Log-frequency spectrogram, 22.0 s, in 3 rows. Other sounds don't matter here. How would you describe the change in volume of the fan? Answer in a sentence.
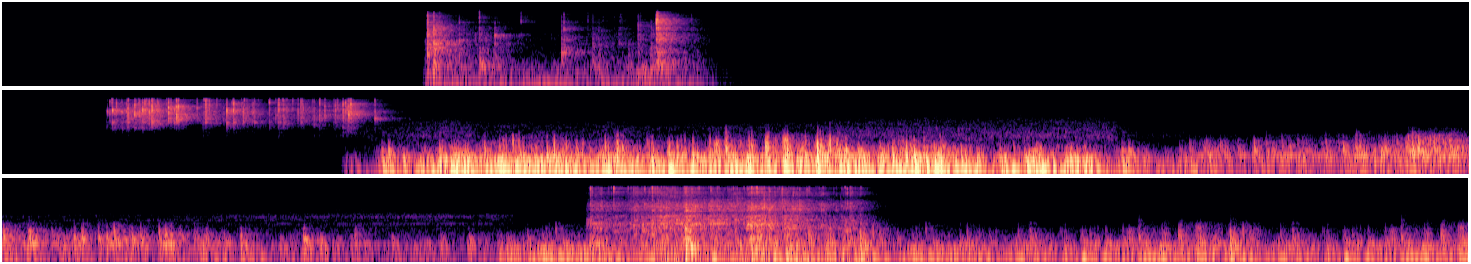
The volume of the fan goes down.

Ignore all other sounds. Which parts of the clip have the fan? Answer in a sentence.
The fan can be heard from 9.2 to 21.9 s.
